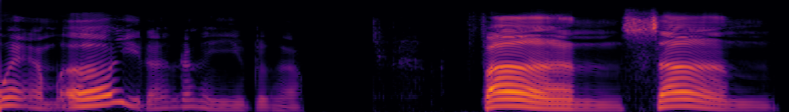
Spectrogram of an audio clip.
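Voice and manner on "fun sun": "Fun, sun" as separate drawn-out words with an open uh; mũ vowel. Shown as a demonstration. Teacher reading the options for students, drawn-out mũ vowel. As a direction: model "Fun, sun" loudly, stretching the short u. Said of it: "đều là âm mũ".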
